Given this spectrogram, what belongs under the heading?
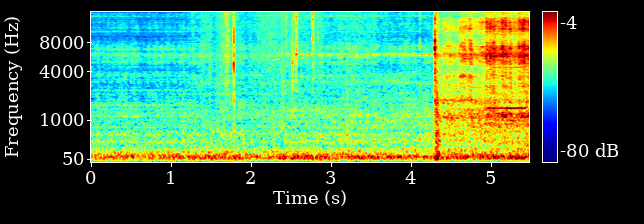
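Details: SsangYong Musso driving with a heavy, uneven low rumble and drone, cause unknown. The noise goes away after selecting high 4WD and back, or after shifting reverse then forward. Nothing looks wrong underneath; it started on bitumen.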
